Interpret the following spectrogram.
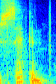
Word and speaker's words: second: varia de que de second Tá bom então olha só no final de não é pronunciado tá você só dá um bloqueiozinho ó secn fala essa sílaba mais tônica então é secon o 3 por exemplo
